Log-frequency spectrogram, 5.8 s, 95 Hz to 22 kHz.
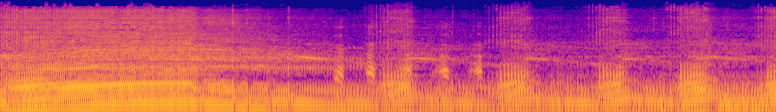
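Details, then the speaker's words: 2021 Kayo 70cc kids dirt bike, under 5 hours, after a no-start fixed by cleaning and reassembling the carburetor: starts on choke, buzzes high, answers throttle blips crisply and settles to a steady idle; runs normally. "It wants to run. Could give her some choke. There you go, boys and girls."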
